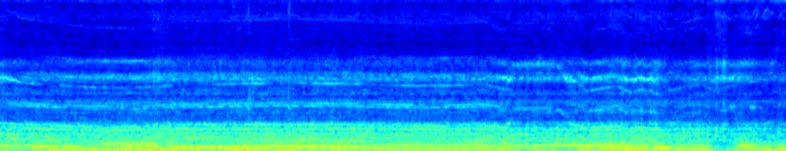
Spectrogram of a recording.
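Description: Batmobile engine in the Batman Arkham video game, a steady sustained roar with a shifting revving tone, loud and continuous without talk.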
